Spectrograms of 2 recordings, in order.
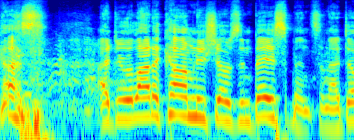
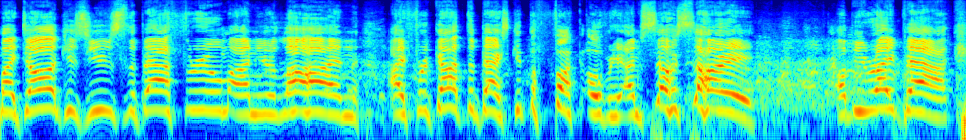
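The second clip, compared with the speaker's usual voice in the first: high, half-yelled, mildly screamed rant; 6 semitones higher than usual. Recounting screaming at someone's house to leave a voicemail, retelling a scream. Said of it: "started screaming at the house like a psychopath".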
